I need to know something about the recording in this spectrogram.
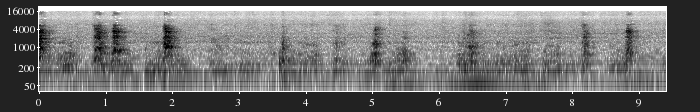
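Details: Playing puppies, three weeks old, let out scattered high yapping barks, several early on and a couple near the end, over a low background hum with faint voices.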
